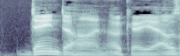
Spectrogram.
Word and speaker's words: Dane DeHaan: Gahan is how you say his name it's Dane DeHaan Dane DeHaan okay yeah I was like not Dave Dane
